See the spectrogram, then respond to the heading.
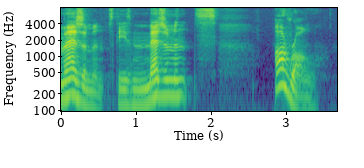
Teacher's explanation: Ударение на ме, поэтому удлиняем м.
